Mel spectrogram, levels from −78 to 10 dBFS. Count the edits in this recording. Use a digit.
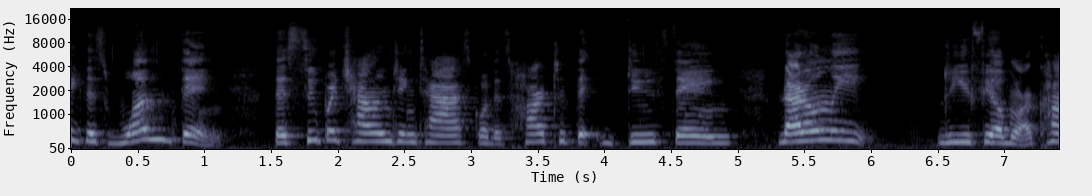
1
